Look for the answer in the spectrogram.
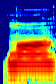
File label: "mo", pingyam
